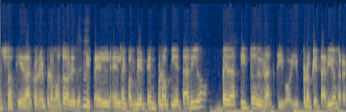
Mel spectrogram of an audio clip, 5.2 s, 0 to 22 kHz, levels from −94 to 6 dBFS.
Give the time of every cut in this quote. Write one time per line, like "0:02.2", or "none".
0:01.3
0:01.8
0:03.3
